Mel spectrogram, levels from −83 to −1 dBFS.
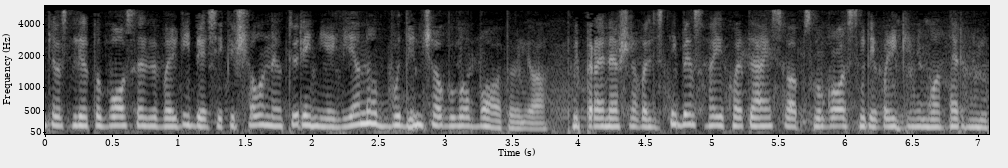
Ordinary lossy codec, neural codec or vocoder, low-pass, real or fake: MP3, 32 kbps; codec, 24 kHz, 1.5 kbps, HILCodec; 5.4 kHz; fake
